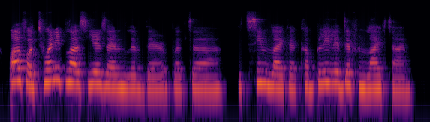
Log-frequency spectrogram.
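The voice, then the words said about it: Russian-accented English. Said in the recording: “with that accent, we know you're from somewhere other than like, you know, Tennessee, somewhere in the United States. You are from Moscow originally”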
